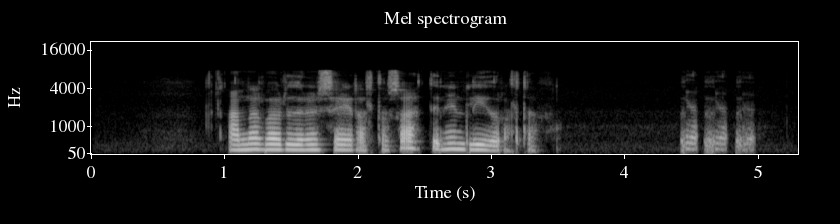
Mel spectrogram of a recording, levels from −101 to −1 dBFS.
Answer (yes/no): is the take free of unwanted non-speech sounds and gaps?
no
